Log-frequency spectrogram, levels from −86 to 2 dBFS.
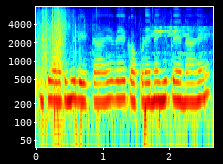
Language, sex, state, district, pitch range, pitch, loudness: Hindi, female, Madhya Pradesh, Bhopal, 220-235 Hz, 225 Hz, -14 LUFS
